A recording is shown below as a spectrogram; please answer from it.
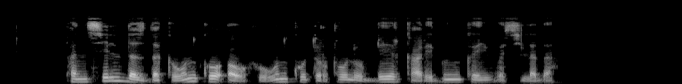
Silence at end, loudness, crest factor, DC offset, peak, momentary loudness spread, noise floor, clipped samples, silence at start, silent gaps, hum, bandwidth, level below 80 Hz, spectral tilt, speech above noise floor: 1.3 s; -25 LUFS; 22 dB; under 0.1%; -6 dBFS; 11 LU; under -90 dBFS; under 0.1%; 0.65 s; none; none; 9.6 kHz; -68 dBFS; -4 dB/octave; over 65 dB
